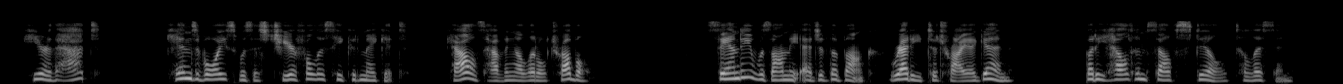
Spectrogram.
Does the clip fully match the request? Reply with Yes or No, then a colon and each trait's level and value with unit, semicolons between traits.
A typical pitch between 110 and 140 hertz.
No: high, 210 Hz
